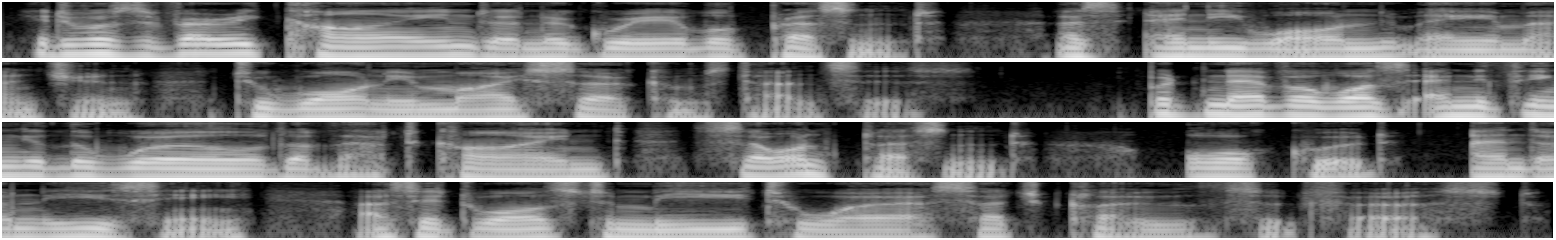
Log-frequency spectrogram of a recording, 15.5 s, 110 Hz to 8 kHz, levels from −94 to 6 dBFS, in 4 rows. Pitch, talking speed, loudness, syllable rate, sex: 115 Hz, 170 wpm, -19 LUFS, 4.9 syllables/s, male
